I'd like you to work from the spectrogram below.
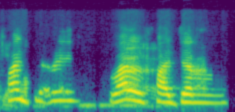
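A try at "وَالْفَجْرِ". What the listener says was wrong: Jangan wal fajri. Makanya Iqra 1 sampai Iqra 4 itu dibaca apa adanya.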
